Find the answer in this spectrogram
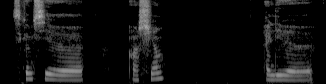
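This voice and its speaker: A woman at medium pitch with a dark, mellow tone and fairly even intonation. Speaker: vlogger. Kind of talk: casual monologue vlog. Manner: slow, hesitant with many fillers.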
